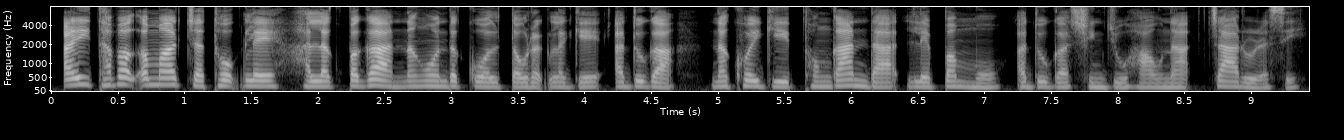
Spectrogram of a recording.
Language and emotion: Manipuri, neutral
